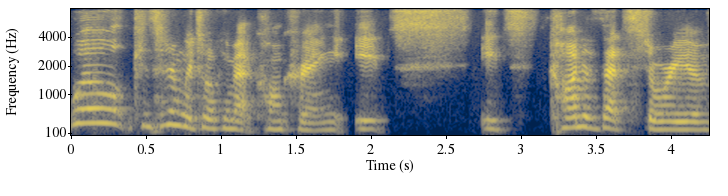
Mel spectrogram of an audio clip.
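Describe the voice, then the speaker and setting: A woman speaks at a fairly quick pace in a somewhat breathy voice, on a very clean recording with a silent background. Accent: Australian. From Australia. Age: 40s. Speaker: construction project manager and mentor. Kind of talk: podcast interview.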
